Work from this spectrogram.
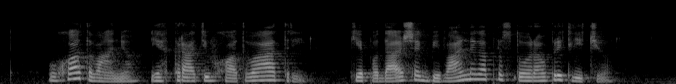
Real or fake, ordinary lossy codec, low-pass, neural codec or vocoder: real; MP3, 64 kbps; 7.2 kHz; none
